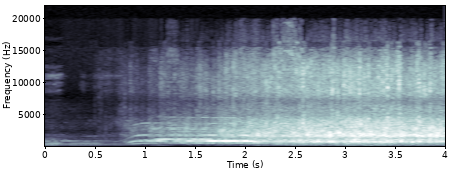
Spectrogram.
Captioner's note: applause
